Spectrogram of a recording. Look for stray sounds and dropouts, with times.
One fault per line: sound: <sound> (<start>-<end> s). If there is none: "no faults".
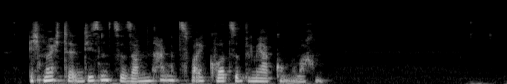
no faults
